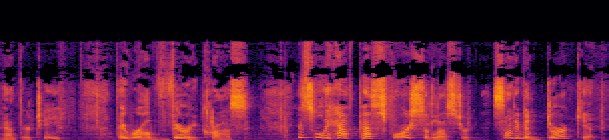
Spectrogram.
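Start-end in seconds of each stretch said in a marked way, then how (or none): 3.0-6.0 put-on child's protest. A narrator's reading. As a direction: whine it like a cross small boy. Cross child protests bedtime.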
